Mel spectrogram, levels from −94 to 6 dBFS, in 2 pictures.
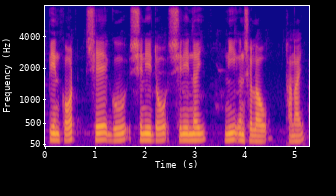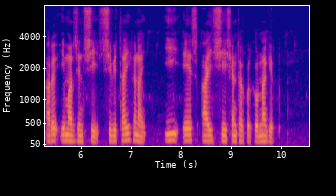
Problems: none marked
